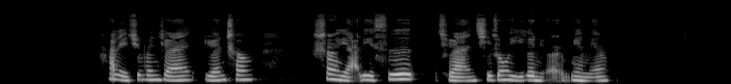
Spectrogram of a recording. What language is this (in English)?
Chinese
